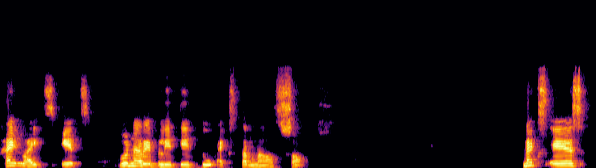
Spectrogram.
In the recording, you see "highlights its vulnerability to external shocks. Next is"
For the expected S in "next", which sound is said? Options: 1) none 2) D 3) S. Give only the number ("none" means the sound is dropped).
3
